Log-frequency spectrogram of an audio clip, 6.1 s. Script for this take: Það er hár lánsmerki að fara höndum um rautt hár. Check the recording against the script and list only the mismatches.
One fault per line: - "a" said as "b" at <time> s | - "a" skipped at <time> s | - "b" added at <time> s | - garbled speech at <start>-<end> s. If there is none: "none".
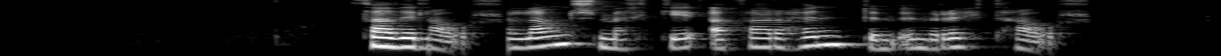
none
